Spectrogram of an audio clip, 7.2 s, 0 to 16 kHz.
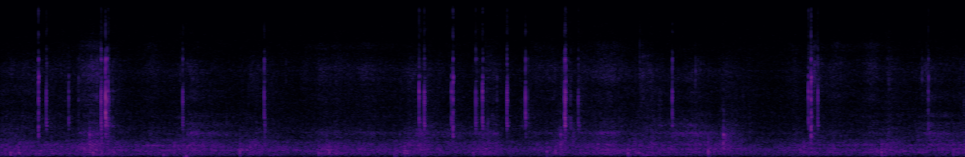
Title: SONY NEX-5N terrible clicking sound.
